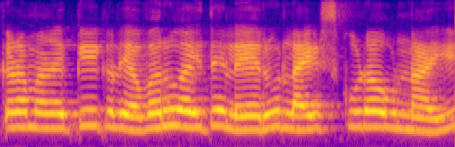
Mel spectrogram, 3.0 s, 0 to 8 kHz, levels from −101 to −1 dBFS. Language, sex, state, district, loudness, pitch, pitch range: Telugu, female, Telangana, Hyderabad, -13 LUFS, 280 Hz, 255-300 Hz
